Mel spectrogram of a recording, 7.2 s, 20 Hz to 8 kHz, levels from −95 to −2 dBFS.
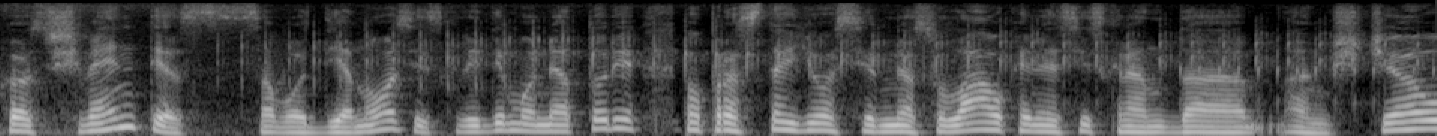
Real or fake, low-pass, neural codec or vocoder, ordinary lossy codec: real; 7.2 kHz; none; MP3, 64 kbps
